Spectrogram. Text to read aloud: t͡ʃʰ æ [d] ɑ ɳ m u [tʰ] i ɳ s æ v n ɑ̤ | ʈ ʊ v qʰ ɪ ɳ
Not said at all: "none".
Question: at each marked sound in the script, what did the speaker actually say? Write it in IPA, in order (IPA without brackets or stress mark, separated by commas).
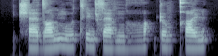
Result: d, tʰ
